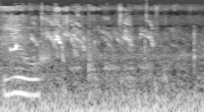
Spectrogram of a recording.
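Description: Chickens cluck close by while waiting to eat emerging cicadas, a short throaty call up front, then scattered soft clucks and chirps over a low background hum.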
